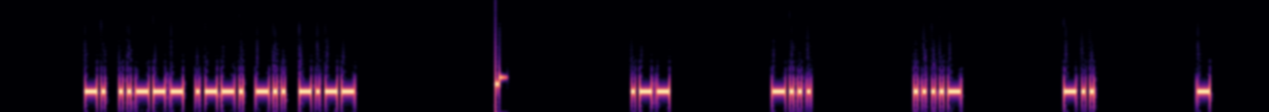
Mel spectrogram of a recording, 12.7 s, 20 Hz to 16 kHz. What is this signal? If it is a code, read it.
Morse code, heard as a keyed tone, about 27 wpm, spaced as for 12 wpm, 700 Hz. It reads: N2PDY WB4DT
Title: USA Call Signs - 5 Characters - 8x Character Spacing - 28wpm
